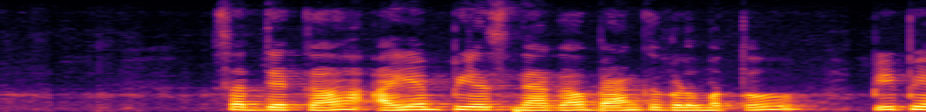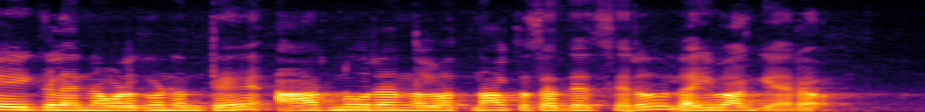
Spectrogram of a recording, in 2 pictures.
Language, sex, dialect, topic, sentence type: Kannada, female, Dharwad Kannada, banking, statement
